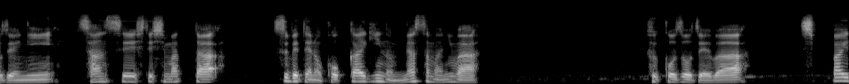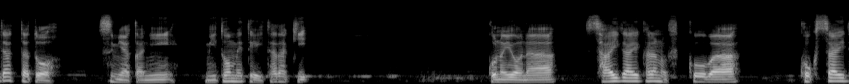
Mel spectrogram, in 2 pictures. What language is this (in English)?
Japanese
